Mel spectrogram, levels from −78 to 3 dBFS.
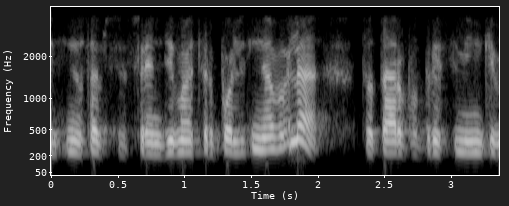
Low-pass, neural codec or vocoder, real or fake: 3.6 kHz; none; real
